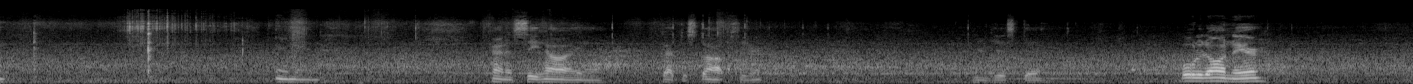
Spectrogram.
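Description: Nothing goes wrong anywhere in this one, so there's no fault to point to at any moment.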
